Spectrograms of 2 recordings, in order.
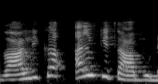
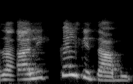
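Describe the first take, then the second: First: The 'a' of 'al' is sounded as its own syllable. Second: The 'a' of 'al' is dropped and words are linked. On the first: The speaker calls it wrong. "हम इसे जालिका अल किताबू नहीं पढ़ेंगे" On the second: The speaker calls it right. "बल्कि जाल जालिकल किताबू पढ़ेंगे"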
